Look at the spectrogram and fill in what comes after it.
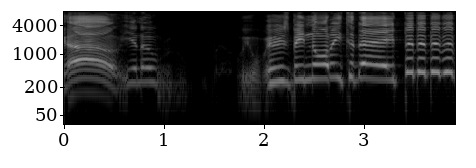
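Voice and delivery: elf character voice, pitched way up. Retelling a performer's Christmas elf act: imitating a man playing an elf. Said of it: "guy's in character".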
